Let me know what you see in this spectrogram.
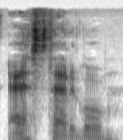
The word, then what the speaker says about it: Esztergom: Yeah, that's Esztergom.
